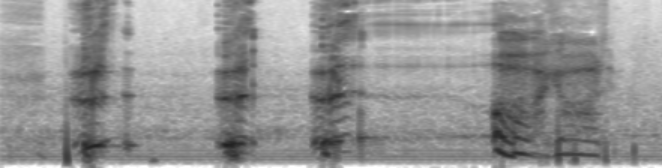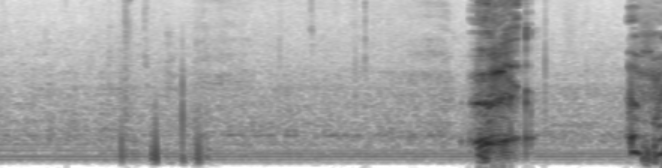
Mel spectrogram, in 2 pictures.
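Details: A child deliberately burps for a video: five loud, croaky belches in quick succession with quiet gaps between them.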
